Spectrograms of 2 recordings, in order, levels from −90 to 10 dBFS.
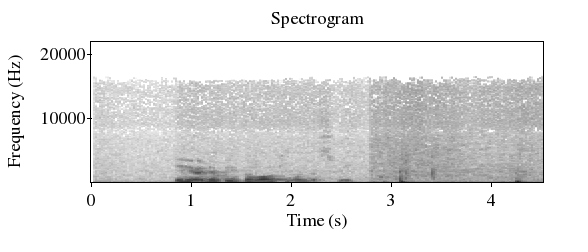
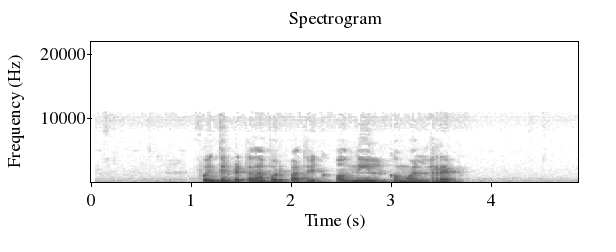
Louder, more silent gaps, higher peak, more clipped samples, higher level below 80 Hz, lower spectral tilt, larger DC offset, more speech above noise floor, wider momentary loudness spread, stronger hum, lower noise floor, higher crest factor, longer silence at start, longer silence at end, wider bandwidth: about the same, -23 LUFS vs -24 LUFS; neither; first, -4 dBFS vs -8 dBFS; neither; first, -38 dBFS vs -50 dBFS; second, -7 dB/octave vs -9.5 dB/octave; neither; second, 30 dB vs 40 dB; first, 19 LU vs 5 LU; neither; second, -52 dBFS vs -63 dBFS; about the same, 20 dB vs 16 dB; second, 0.85 s vs 1.1 s; second, 0 s vs 1.2 s; first, 17 kHz vs 10.5 kHz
